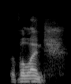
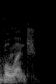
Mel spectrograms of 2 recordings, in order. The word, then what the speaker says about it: Valente: you could talk like Pedro Valente, Valench, the proper pronunciation, right? Pedro Valench.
